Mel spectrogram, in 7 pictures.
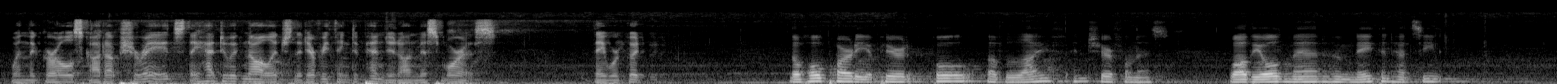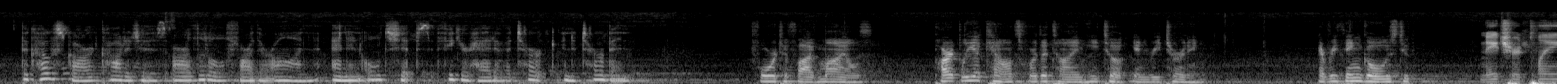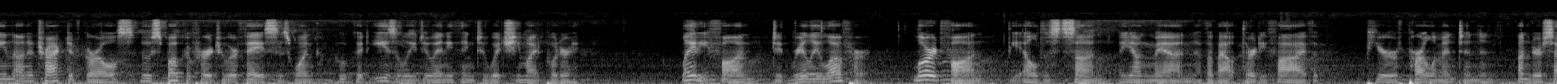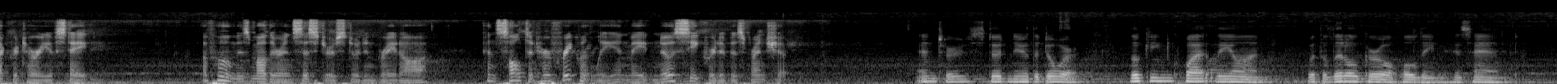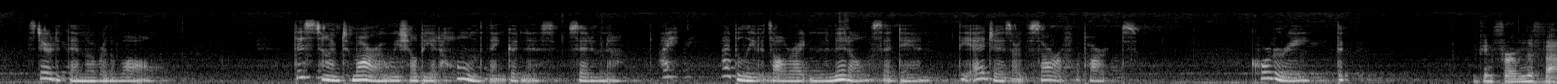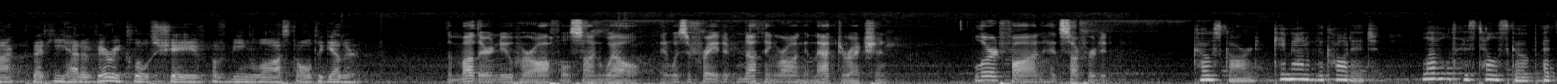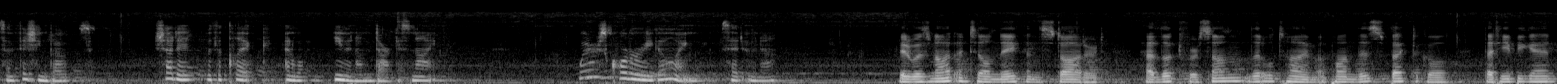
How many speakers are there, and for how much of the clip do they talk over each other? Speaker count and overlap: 4, no overlap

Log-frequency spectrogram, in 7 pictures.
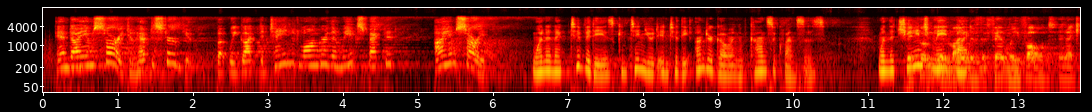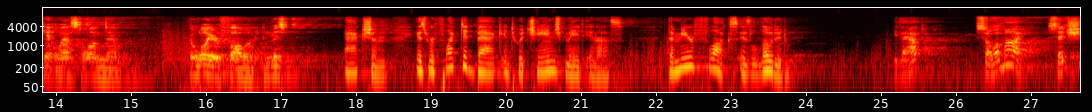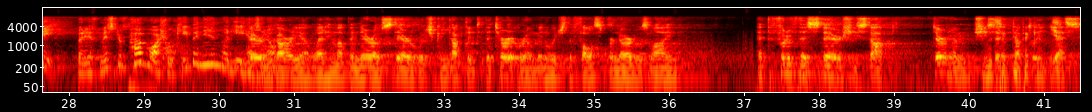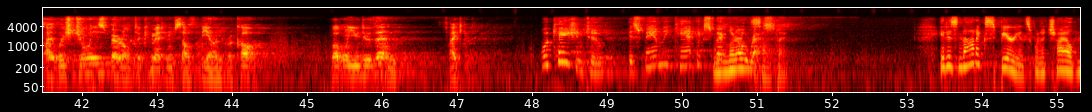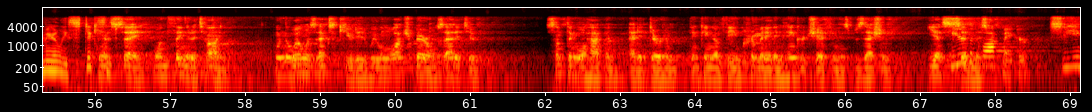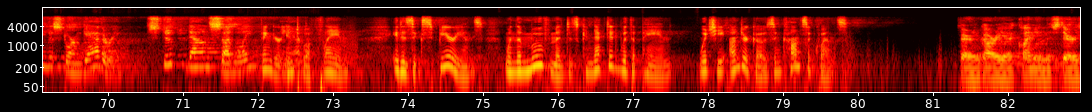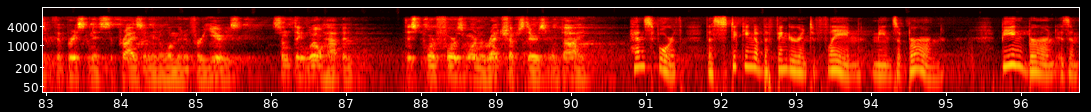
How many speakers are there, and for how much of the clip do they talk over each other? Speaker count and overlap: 3, about 6%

